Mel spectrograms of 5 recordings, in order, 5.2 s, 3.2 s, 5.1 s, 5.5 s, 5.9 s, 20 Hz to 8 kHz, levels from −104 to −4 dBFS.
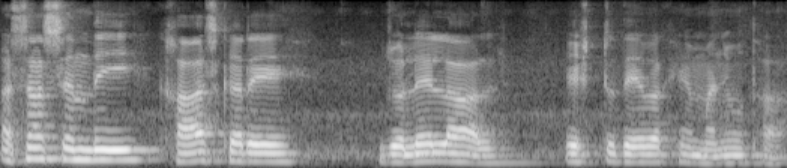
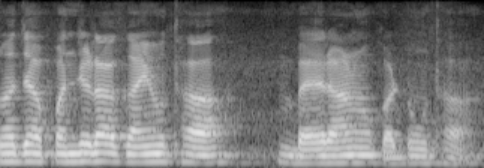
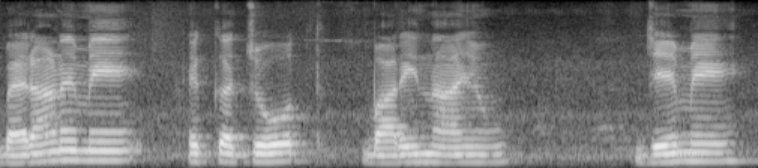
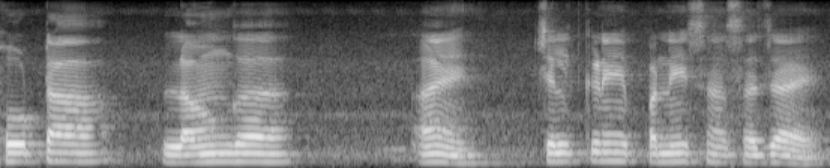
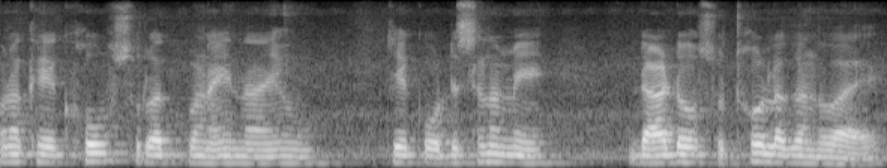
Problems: constant background noise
